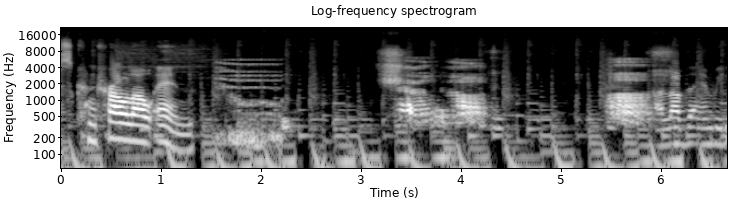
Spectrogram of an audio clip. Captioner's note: synthesized voice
